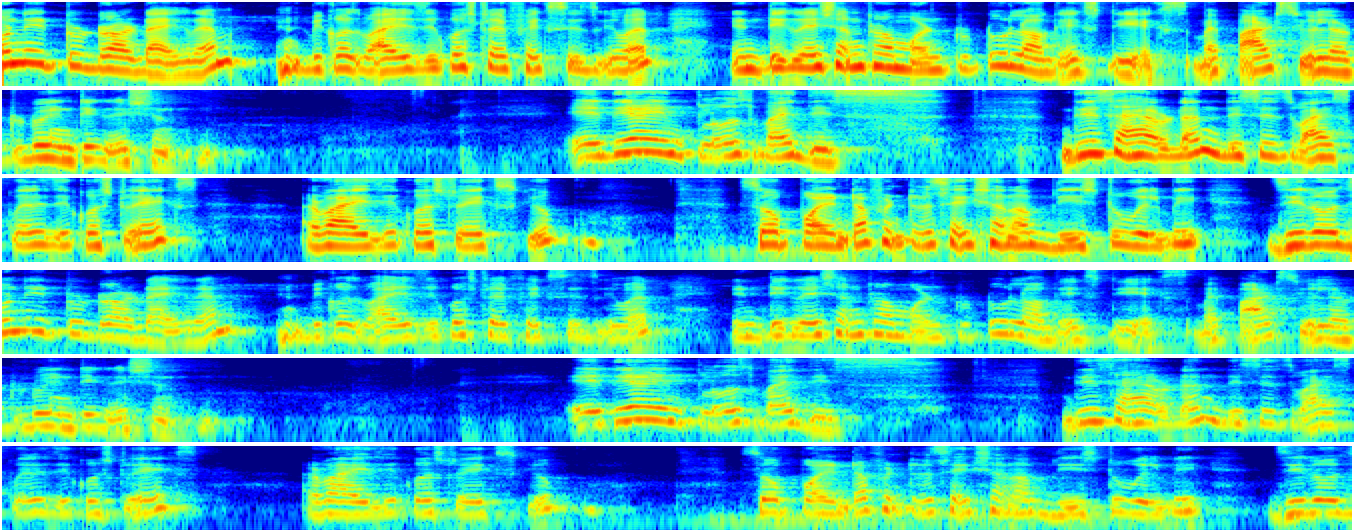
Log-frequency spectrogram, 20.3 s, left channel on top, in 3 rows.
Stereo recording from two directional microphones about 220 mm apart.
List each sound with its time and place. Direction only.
0.0 s speech: 45° left (ahead or behind)
9.6 s speech: 50° left (ahead or behind)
